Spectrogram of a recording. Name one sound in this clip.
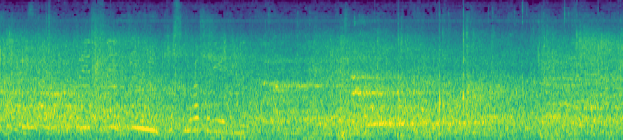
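A ping pong ball clicks against paddles and a table.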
